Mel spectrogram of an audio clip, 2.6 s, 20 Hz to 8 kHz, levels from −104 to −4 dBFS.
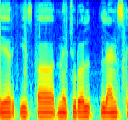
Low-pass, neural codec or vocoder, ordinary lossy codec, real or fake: none; none; none; real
